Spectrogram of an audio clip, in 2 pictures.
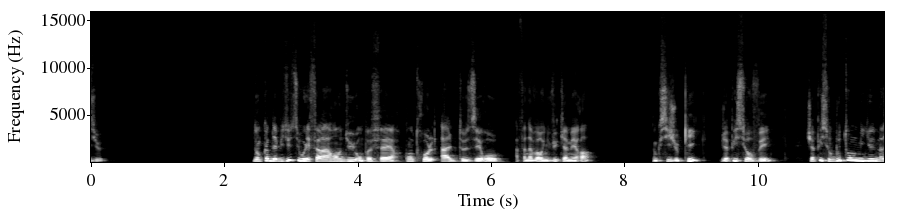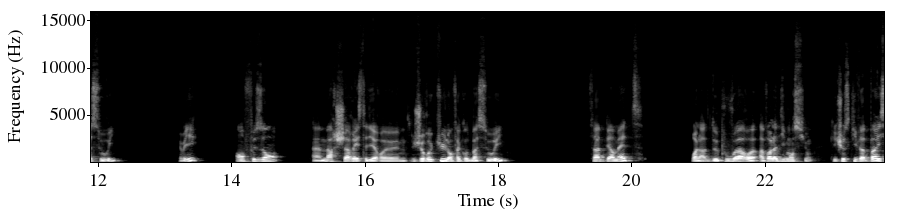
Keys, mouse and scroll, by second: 2.9-4.7 middle drag, 5.7 ctrl+alt+n, 8.2-9.8 right drag, 9.5 g, 20.8 click.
